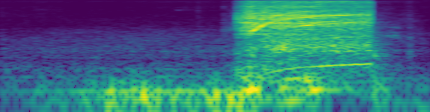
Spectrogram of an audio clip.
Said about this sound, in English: All right, so I'm going to drill this other one out.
